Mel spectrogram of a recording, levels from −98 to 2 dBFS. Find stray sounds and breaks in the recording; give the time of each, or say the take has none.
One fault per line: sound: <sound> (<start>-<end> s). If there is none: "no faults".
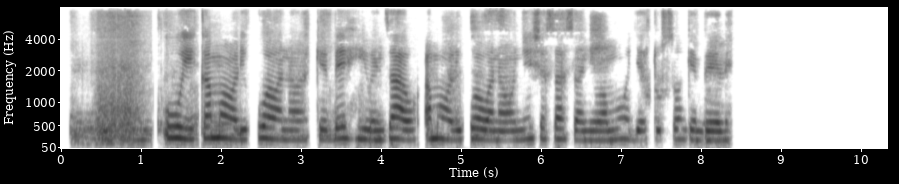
no faults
